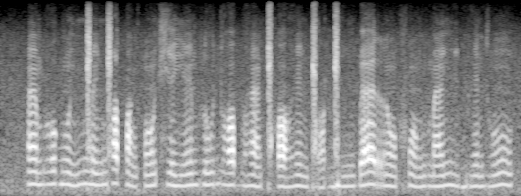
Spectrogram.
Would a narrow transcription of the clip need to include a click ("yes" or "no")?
yes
